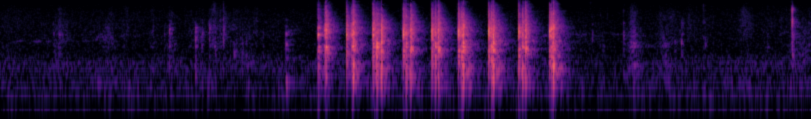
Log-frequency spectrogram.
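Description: Glittered cardstock panel tapped repeatedly against the work surface to knock off excess loose glitter. A quick, even run of about a dozen taps, roughly six a second, starts a couple of seconds in and stops after about two seconds.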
